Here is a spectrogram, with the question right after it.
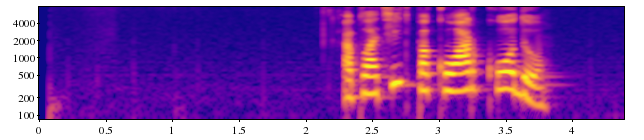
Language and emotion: Russian, positive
